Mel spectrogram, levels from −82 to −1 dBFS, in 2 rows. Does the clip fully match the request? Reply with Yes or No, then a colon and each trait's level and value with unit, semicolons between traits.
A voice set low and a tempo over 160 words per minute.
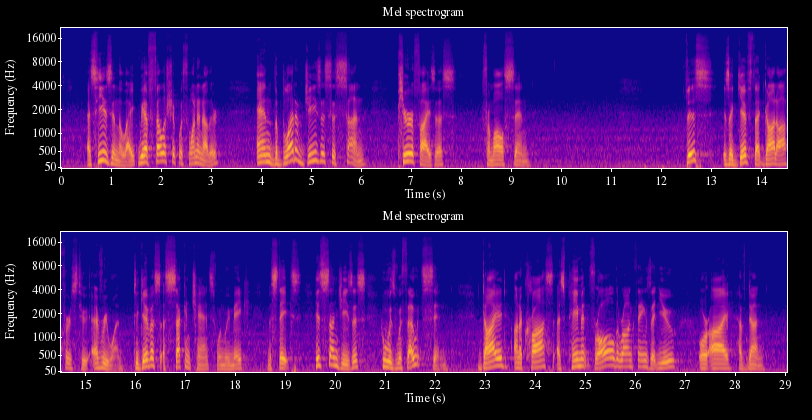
No: low, 130 Hz; average, 140 wpm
